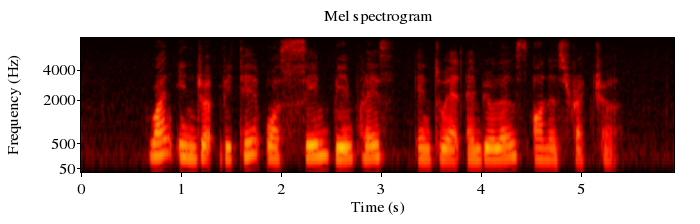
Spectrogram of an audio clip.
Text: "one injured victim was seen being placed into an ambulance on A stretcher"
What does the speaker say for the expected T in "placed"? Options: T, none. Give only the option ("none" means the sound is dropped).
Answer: T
